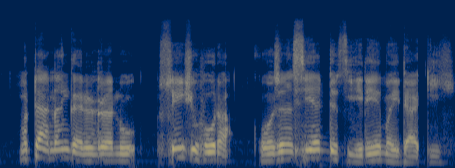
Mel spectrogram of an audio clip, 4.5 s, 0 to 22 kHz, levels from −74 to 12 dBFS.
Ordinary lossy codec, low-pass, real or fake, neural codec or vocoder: none; 14.4 kHz; fake; codec, 44.1 kHz, 2.6 kbps, SNAC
